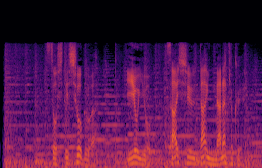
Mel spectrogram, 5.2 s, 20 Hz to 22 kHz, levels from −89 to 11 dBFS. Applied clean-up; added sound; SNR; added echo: none; none; none; none.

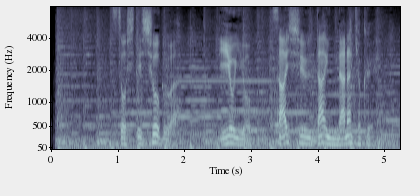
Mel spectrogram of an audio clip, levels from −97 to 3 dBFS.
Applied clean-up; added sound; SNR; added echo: none; Wind instrument, woodwind instrument; 18 dB; none.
